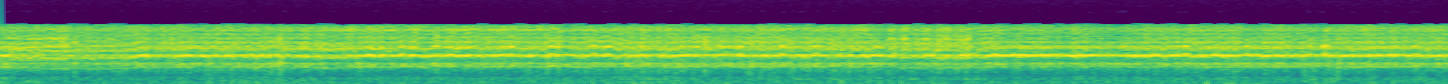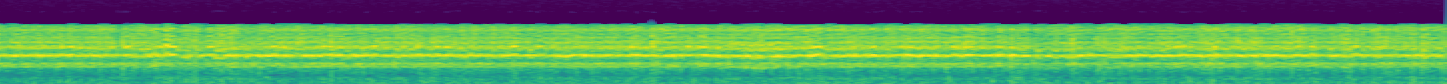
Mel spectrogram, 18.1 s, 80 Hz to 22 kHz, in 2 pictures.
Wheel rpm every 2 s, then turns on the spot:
200, 230, 230, 230, 230, 230, 230, 230, 230.
none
